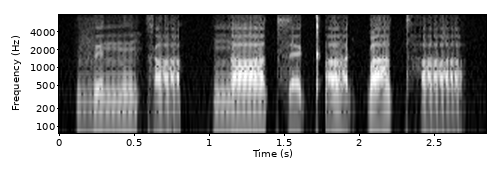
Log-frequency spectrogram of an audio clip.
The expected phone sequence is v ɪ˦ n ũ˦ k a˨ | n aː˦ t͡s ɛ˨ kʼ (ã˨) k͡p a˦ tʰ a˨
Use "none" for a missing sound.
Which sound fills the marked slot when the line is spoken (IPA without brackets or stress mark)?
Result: a˨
